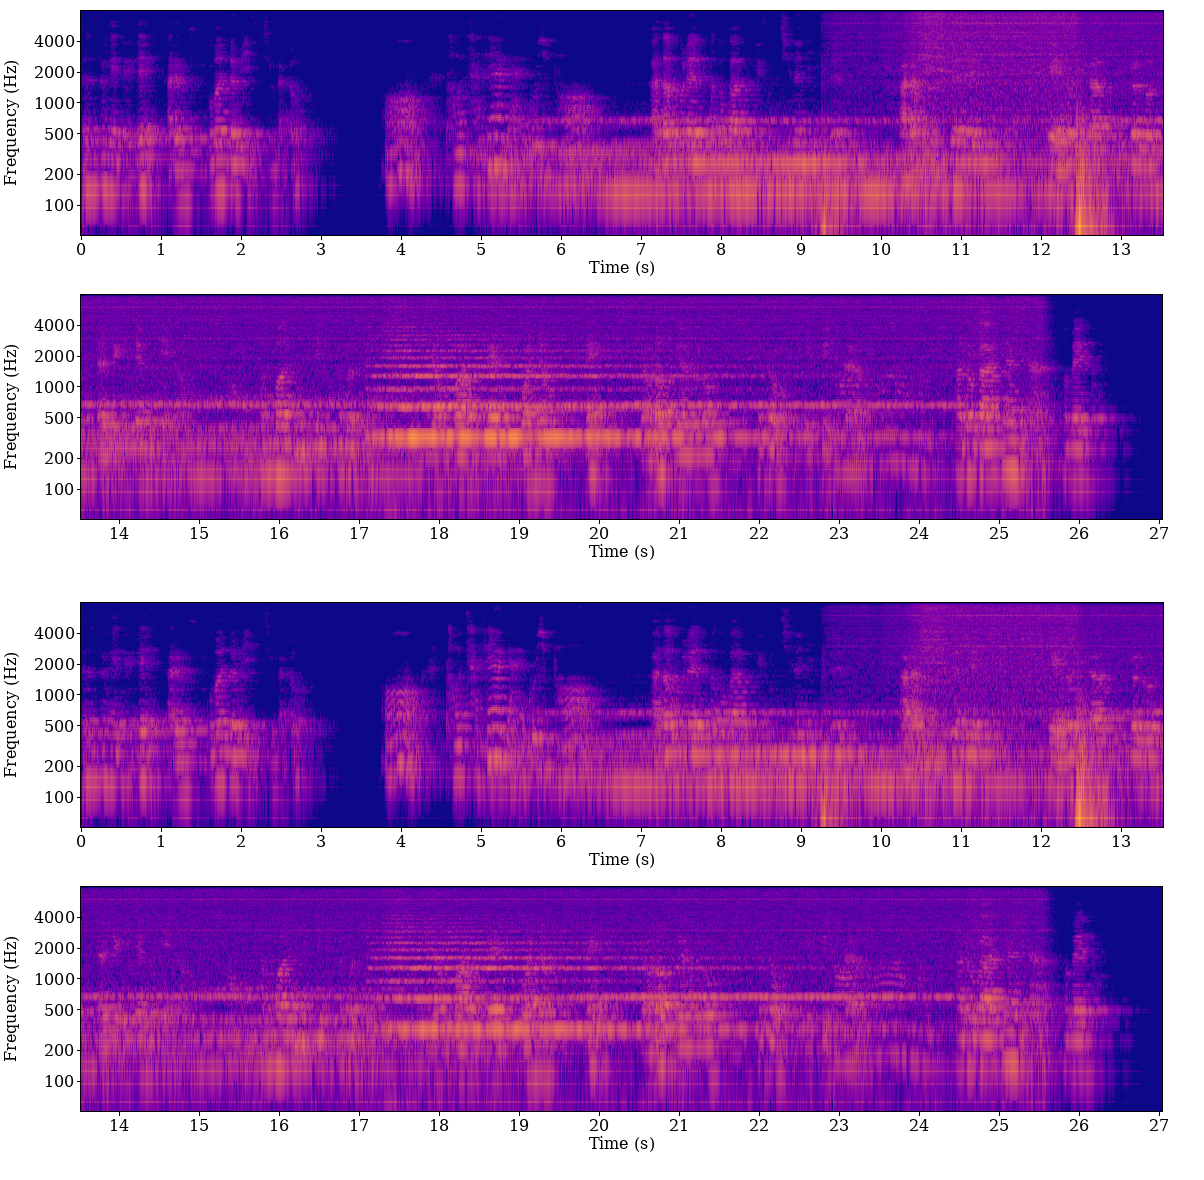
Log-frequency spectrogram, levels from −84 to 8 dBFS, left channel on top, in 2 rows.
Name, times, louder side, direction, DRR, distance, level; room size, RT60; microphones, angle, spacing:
voice 1, 0.0-2.7 7.1-9.5 10.2-11.8 12.1-14.8 15.7-17.2 17.7-19.4 19.7-20.0 20.5-21.7 22.0-23.3 24.4-26.2, equal, 45° left, -1 dB, 0.6 m, -39 dB
voice 2, 3.8-6.4 10.2-10.8 15.3-16.4 22.9-24.4, right 2 dB, 55° right, 1 dB, 0.5 m, -45 dB
sound 1, 4.7-20.3, left 2 dB, 5° left, 0.7 m, -43 dB
sound 2, 9.1-25.5, left 1 dB, 75° left, 1.0 m, -39 dB
sound 3, 17.1-24.4, left 4 dB, 30° left, 1.0 m, -33 dB
3.7 x 2.3 x 2.3 m, 0.89 s
head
